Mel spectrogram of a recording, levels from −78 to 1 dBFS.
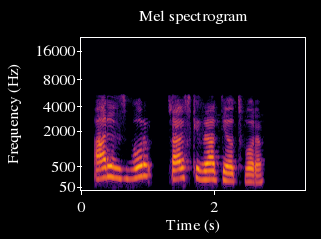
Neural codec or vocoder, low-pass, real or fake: codec, 44.1 kHz, 3.4 kbps, Pupu-Codec; 5.4 kHz; fake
